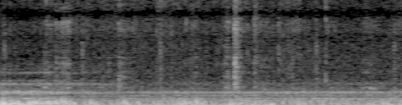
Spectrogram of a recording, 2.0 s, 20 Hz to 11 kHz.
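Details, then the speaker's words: New VEVOR 8 kW diesel heater on a Jackery 240, exhaust muffler removed: steady combustion rumble with a thin constant tone and some wind; running normally, just louder without the muffler. "This is the noise without the muffler. It's really like a white noise."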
